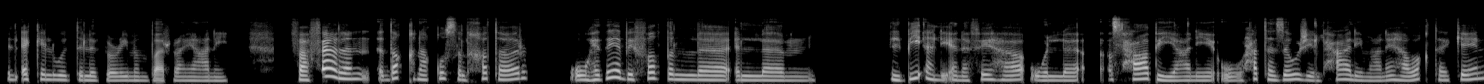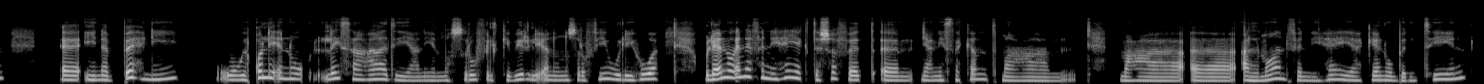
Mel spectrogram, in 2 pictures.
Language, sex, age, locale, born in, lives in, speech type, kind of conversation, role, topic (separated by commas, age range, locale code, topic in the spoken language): Arabic, female, 25-29, ar-TN, Tunisia, Germany, conversation, unstructured, none, إزاي تدير ميزانيتك الشهرية بفعالية؟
